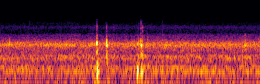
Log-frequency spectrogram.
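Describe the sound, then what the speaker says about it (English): Honeybees from an opened hive during a varroa check drone in a steady, faint buzz, with a couple of brief, slightly louder passes as individual bees fly close. "All those bees fly around."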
